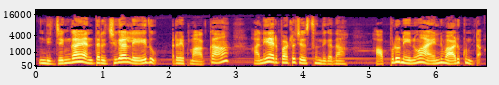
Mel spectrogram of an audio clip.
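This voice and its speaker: A woman voicing a sly, food-loving young daughter-in-law in a cartoon story, expressive and conspiratorial. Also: on the low side, moderate pace, faint music behind, close to an everyday voice. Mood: gleeful, sneaky. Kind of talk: dramatized moral-story cartoon acting.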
